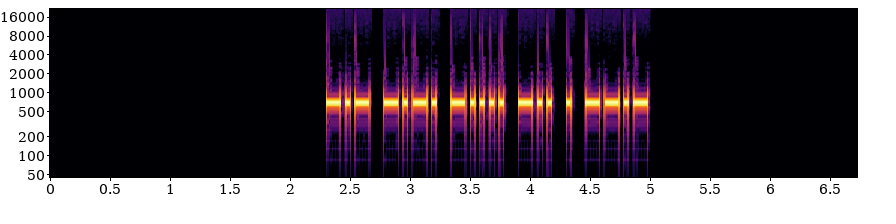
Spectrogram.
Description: Morse code, heard as a keyed tone, about 30 wpm, 700 Hz. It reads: KC6DEQ
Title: USA Call Signs - 6 Characters - Repeated 2x - 30wpm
